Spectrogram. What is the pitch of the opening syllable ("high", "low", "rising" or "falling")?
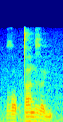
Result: low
